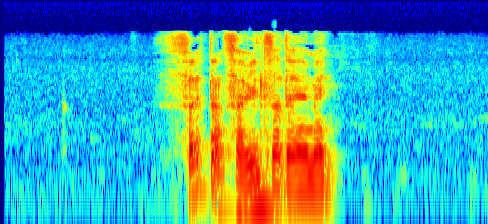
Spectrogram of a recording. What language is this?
Basque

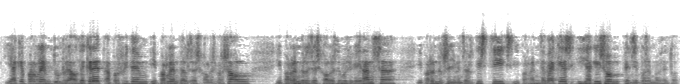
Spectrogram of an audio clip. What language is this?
Catalan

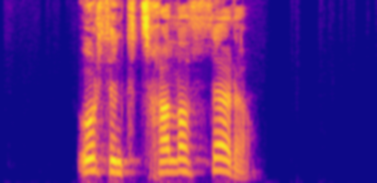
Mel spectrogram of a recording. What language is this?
Kabyle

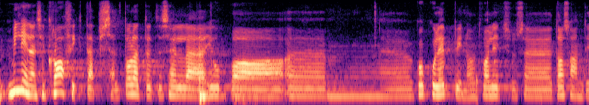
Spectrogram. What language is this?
Estonian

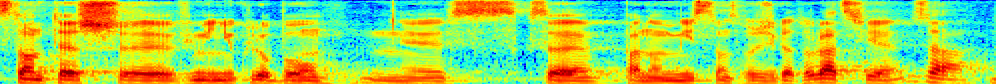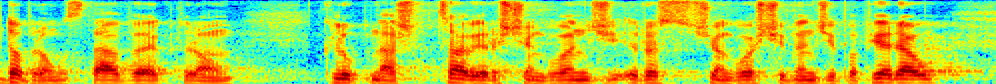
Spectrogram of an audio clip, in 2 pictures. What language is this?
Polish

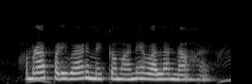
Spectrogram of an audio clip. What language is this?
Magahi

